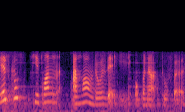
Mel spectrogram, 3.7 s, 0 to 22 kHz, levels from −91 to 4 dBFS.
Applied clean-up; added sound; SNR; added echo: neural separator model SepFormer DNS4.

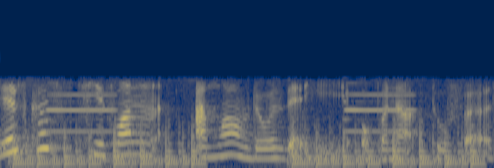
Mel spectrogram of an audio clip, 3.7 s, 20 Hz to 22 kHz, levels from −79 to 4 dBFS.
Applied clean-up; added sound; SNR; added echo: none; Strum + Wind instrument, woodwind instrument; 5 dB; none.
